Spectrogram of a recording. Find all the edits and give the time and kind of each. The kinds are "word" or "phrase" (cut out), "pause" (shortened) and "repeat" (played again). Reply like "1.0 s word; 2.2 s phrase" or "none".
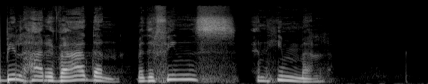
1.3 s pause; 2.4 s pause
